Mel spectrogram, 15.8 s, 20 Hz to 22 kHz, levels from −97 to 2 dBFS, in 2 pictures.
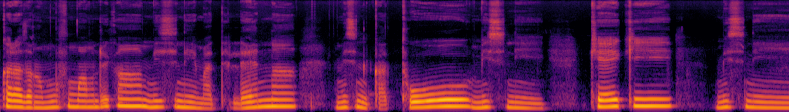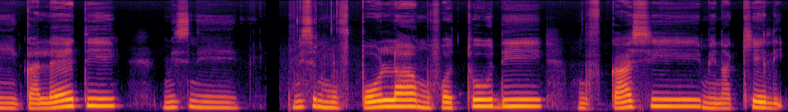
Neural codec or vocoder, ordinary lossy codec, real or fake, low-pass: none; none; real; none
